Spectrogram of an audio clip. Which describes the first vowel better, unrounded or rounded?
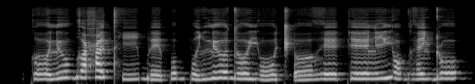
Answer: unrounded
